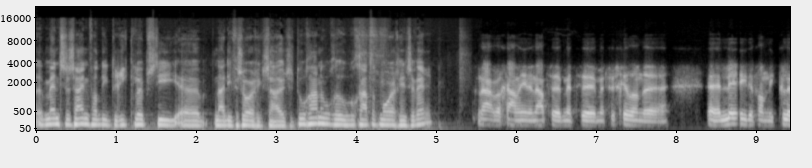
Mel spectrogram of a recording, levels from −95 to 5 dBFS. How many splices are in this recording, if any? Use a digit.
1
